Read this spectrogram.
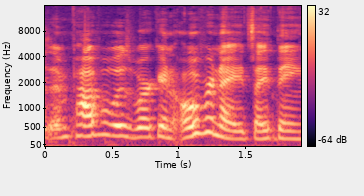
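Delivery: ordinary talk, nothing marked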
